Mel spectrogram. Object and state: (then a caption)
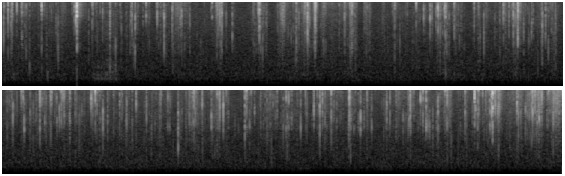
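Foil-wrapped chocolate bunny. A foil-wrapped Kinder chocolate Easter bunny in printed aluminium foil is tilted and held in the hands while the foil is squeezed and crinkled with the fingertips. The result is about fifteen seconds of quiet, steady, bright crinkling made of dense, sharp little crackles, with almost no low end.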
